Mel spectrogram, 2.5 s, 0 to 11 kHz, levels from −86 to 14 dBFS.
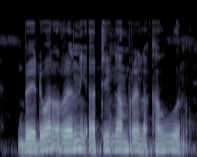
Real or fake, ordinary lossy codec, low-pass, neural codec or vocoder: real; none; 7.2 kHz; none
